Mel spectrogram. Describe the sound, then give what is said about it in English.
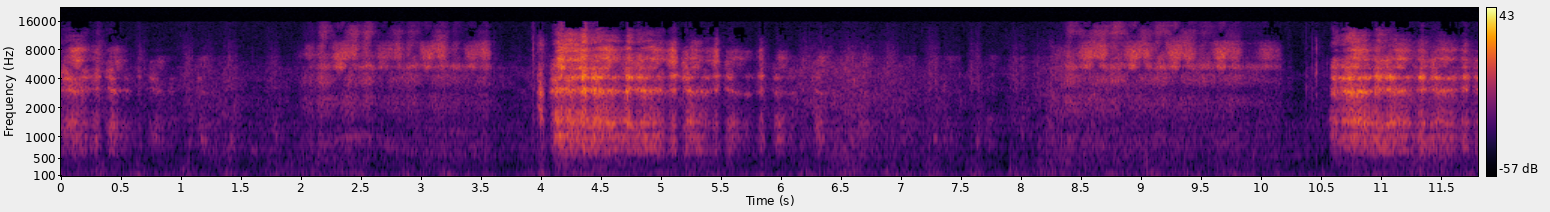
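Nasal inhales alternate with breathy open-mouthed "ha" exhales during a yoga breathing exercise. A few rushing, airy breath cycles follow one another, with the exhales swelling louder and no speech. “You can use that breath again when you inhale through your nose and exhale with a ha.”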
